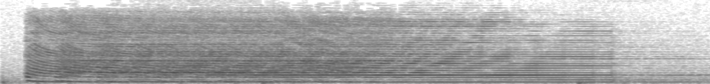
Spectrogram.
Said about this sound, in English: extra air horn.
